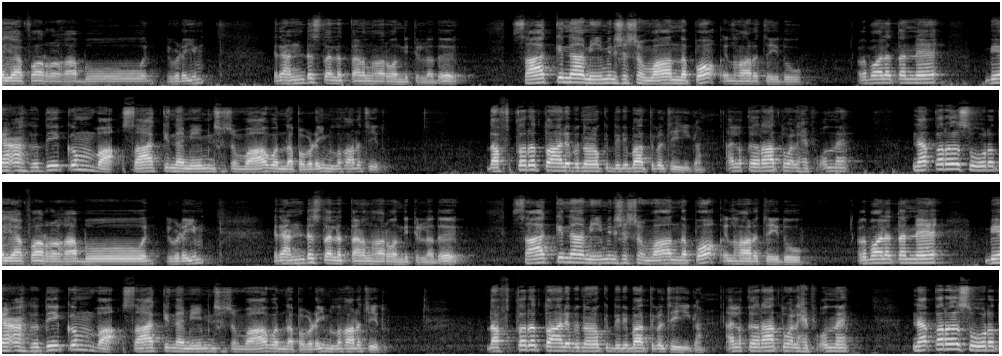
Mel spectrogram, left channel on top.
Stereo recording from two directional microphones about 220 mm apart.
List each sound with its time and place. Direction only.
0.0 s speech: 25° left (ahead or behind); by 1.5 s 5° left (ahead or behind)
1.6 s a man's voice: 20° left (ahead or behind)
14.8 s a man's voice: 30° left (ahead or behind); by 18.4 s 10° left (ahead or behind)
19.0 s a man's voice: 30° left (ahead or behind)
